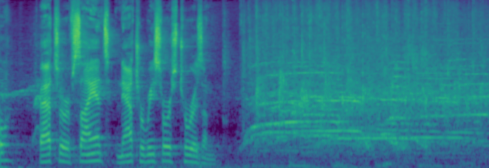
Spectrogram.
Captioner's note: audience cheering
